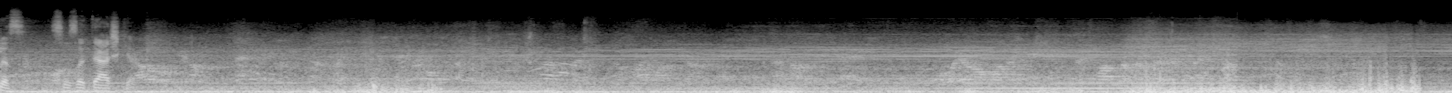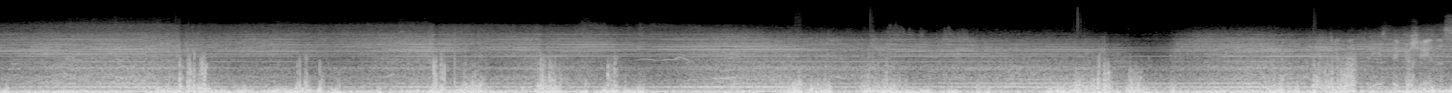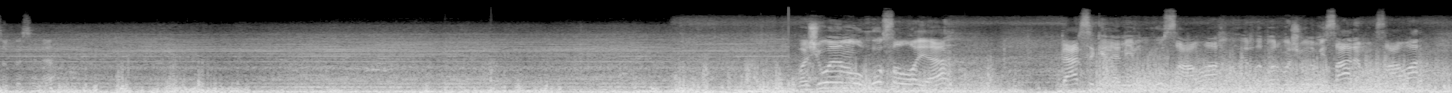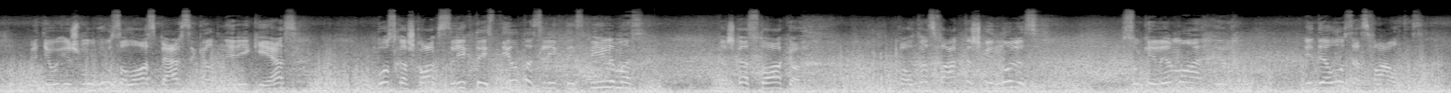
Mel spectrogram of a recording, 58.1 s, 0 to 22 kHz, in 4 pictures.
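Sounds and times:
ferry engines droning: 0.0s - 58.0s
indistinct voices: 0.0s - 58.0s
wind gusting on microphone: 0.0s - 58.0s.

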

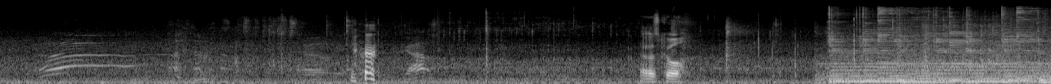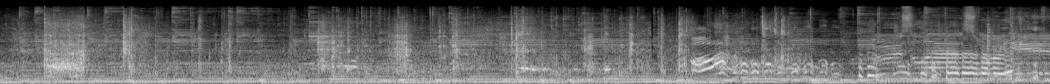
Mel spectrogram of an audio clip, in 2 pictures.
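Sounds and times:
scooter wheels rolling on concrete: 1.9s - 21.0s
music: 8.2s - 21.0s
scooter scrape or impact: 9.1s - 18.5s.

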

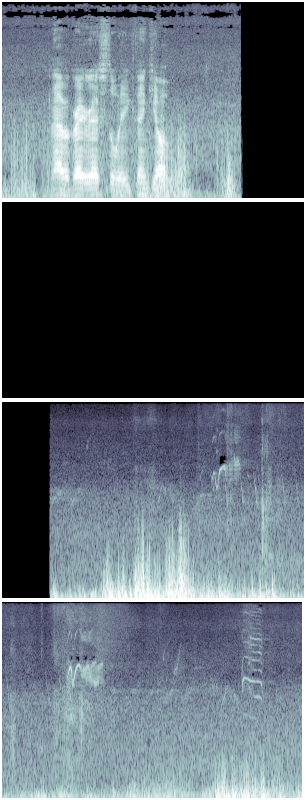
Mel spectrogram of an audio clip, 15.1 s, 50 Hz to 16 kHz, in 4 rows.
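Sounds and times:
wind buffeting microphone: 0.0s - 3.0s, 8.2s - 15.0s
birds chirping: 8.2s - 15.0s.

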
